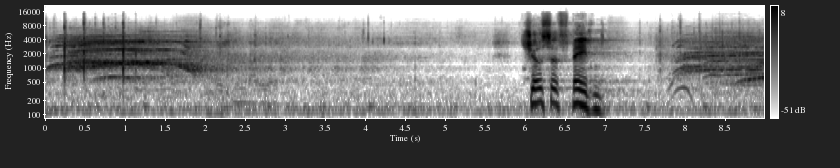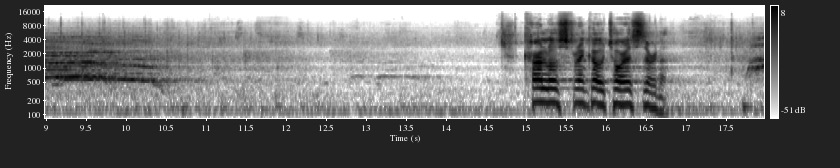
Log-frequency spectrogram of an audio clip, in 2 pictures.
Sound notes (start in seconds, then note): 0.0 audience cheering; 0.0 audience applauding; 7.6 audience applauding; 7.8 audience cheering; 17.8 audience cheering; 17.8 audience applauding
